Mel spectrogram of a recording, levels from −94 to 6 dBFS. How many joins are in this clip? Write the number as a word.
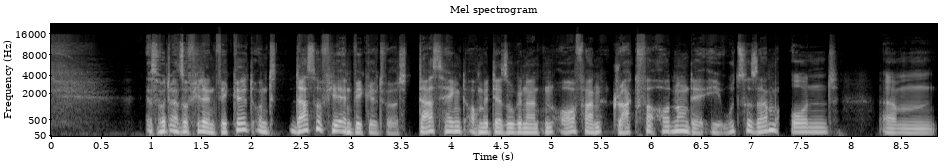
two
